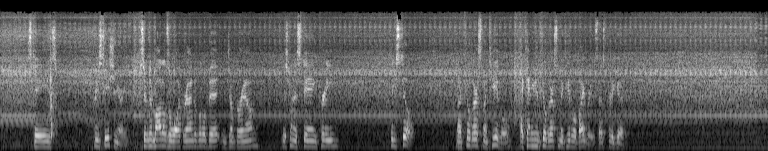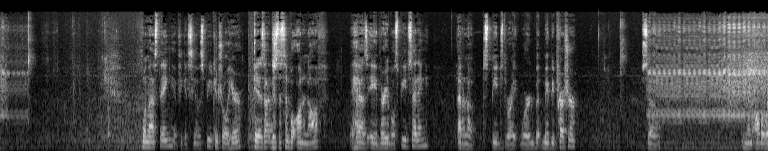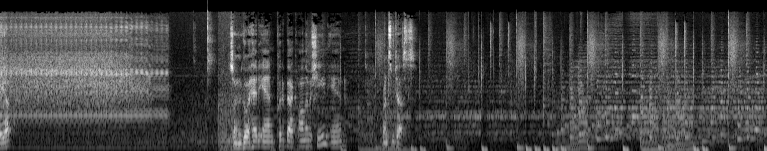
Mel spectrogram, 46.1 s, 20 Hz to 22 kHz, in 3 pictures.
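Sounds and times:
air pump humming and hissing: 0.0 - 16.1, 28.2 - 34.2.

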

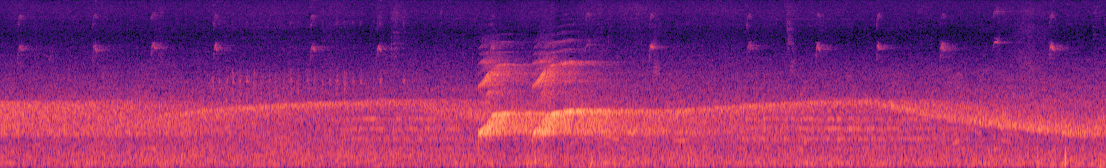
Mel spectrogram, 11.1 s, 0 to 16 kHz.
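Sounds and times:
city traffic noise: 0.0 - 11.0
emergency vehicle siren wailing: 0.0 - 11.0.

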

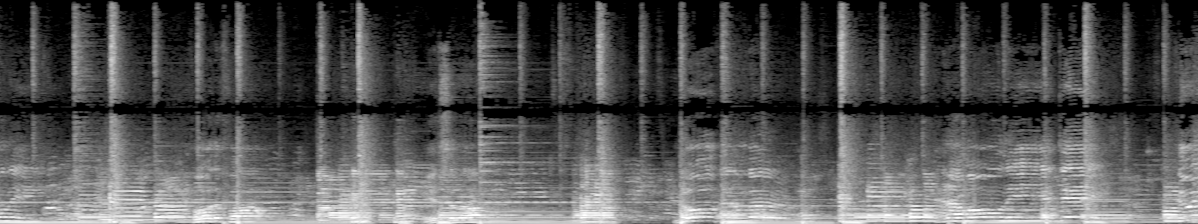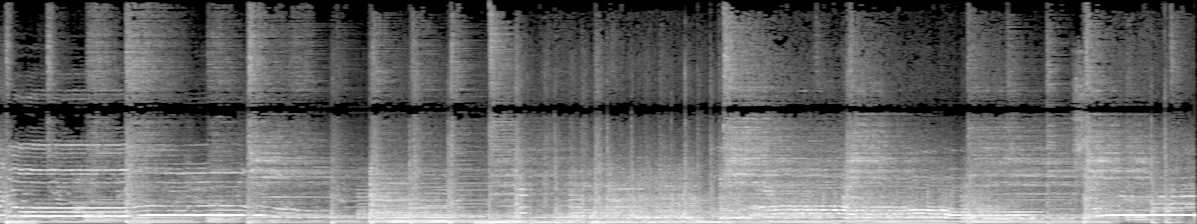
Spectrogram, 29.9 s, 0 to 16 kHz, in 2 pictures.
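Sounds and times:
live band playing: 0.0 - 29.9
person singing long notes: 14.6 - 19.5, 24.0 - 29.9.

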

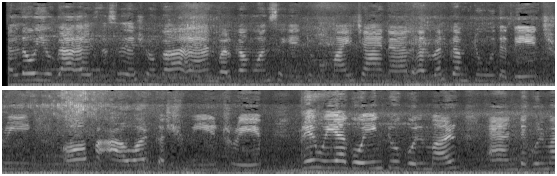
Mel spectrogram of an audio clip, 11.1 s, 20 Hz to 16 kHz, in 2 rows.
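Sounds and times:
car cabin road rumble: 0.0 - 11.0
woman talking: 0.1 - 11.0.

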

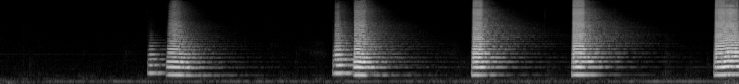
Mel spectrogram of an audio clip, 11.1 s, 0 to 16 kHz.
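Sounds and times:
trombone blasts: 2.2 - 3.5, 5.0 - 6.2, 7.1 - 8.0, 8.6 - 9.5, 10.7 - 11.0.

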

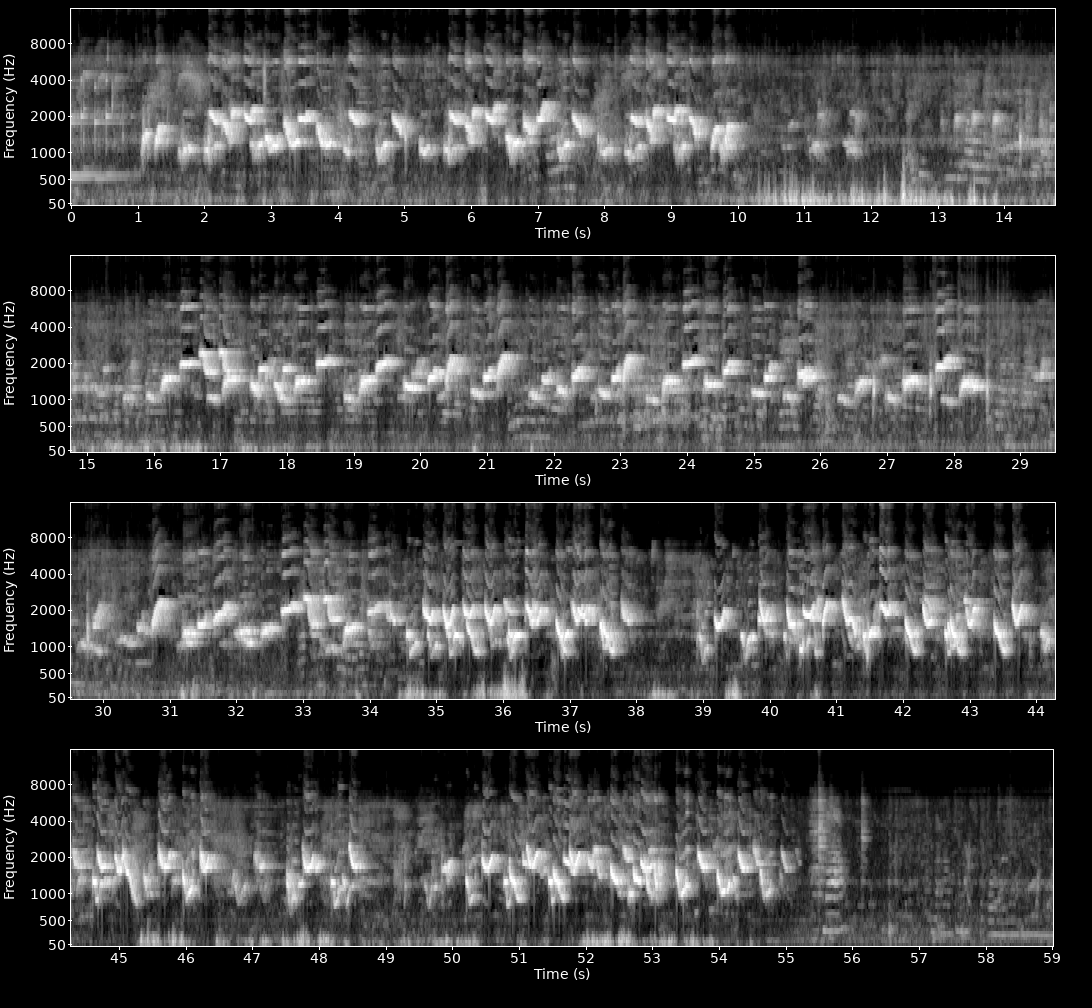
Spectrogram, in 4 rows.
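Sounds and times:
bird whistling song: 0.0 - 56.3.

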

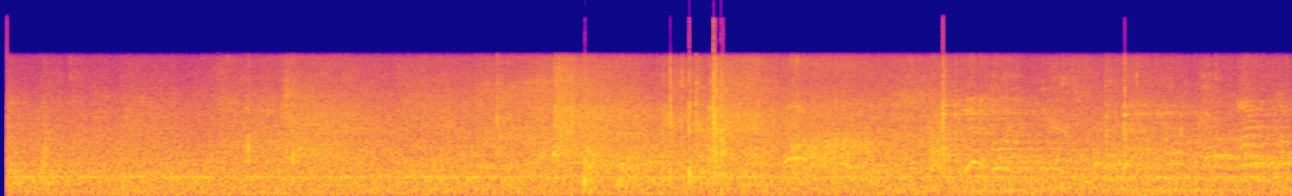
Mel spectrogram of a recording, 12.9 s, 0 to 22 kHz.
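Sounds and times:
steady low hum: 0.1 - 12.9
sticks and puck clacking: 2.2 - 3.7, 4.8 - 12.2
skates scraping on ice: 2.2 - 12.1.

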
